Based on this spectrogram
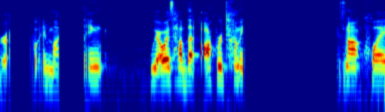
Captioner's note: audio briefly cuts out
